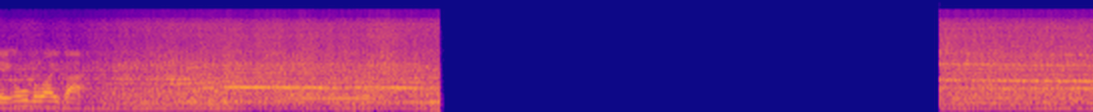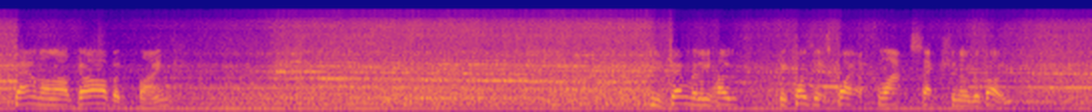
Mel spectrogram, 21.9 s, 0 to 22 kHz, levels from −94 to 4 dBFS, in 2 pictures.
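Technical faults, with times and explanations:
No technical faults can be heard anywhere here.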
